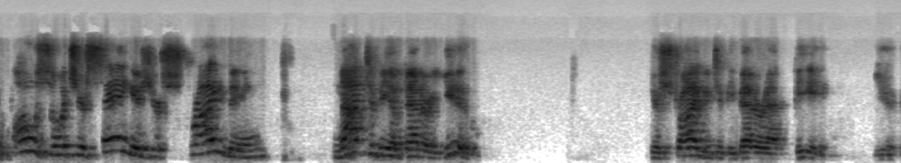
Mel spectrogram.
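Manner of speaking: play-acted, calm, easy delivery without any fuss. Retelling the reply of the man he described this to, imitating someone speaking calmly. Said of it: "Steve calmly says to me".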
